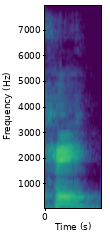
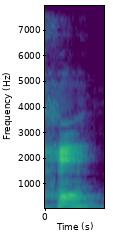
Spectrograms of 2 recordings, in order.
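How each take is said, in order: First: It starts with a rough fricative at the back. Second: The same.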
